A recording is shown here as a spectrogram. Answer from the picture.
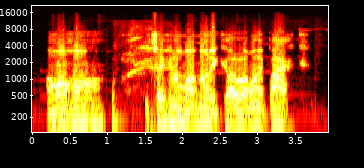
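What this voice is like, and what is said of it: Elvis impression. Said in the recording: “Can you do an Elvis impression?”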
